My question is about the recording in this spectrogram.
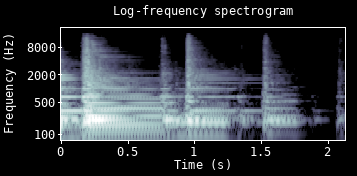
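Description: Acoustic guitar strummed, the last chords of a song ringing out with a few lighter strums, then fading away to silence near the end.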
